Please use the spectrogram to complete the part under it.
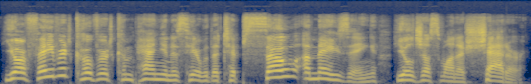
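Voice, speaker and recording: A woman voicing a self-important, melodramatic gem informant in an animated game, pompous and showy. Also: mid-range voice, normal speed, no echo, studio quality.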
